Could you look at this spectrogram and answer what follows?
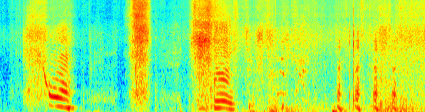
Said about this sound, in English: And I'm going to blow my nose real fast.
